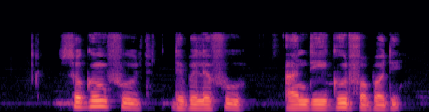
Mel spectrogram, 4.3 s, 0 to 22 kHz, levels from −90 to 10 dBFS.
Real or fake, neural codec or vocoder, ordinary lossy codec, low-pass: real; none; MP3, 96 kbps; 7.2 kHz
